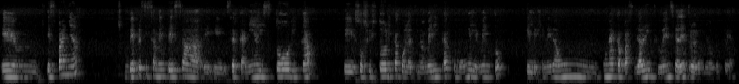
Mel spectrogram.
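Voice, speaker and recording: A woman's voice: mid-range voice, steady tone, unhurried, warm tone, rough recording. A woman from Peru with a Peruvian accent, explaining things informally as an interviewed expert, in a didactic way with frequent tag questions. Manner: didactic, often checking understanding with tag questions. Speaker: political expert being interviewed.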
